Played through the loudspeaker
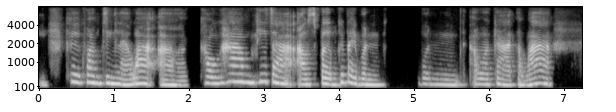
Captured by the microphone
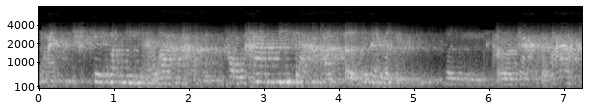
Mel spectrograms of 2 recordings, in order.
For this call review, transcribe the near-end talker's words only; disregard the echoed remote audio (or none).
none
